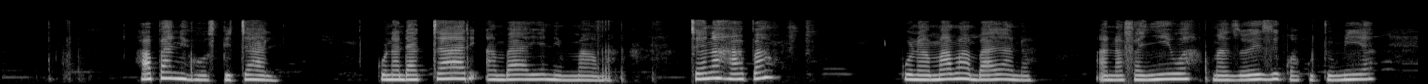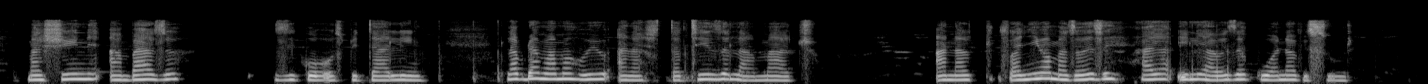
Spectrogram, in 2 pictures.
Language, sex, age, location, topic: Swahili, female, 25-35, Nakuru, health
